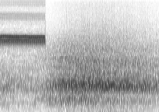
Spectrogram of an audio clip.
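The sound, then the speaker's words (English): A whistle blown to start play: a single shrill, steady blast lasting about half a second cuts off abruptly, giving way to a loud, even rushing noise like a crowd roar that continues to the end. “Let's play ball! Whistle!”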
